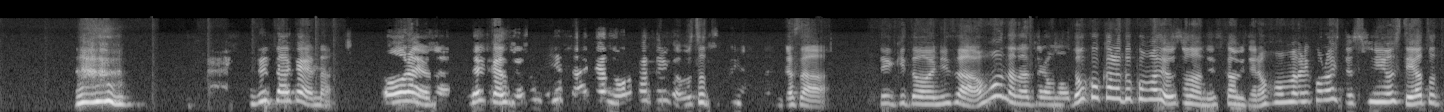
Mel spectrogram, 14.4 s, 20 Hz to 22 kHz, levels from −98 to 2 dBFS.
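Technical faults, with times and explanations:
1.70 to 1.83 s and 8.37 to 8.58 s, background gated by the echo canceller: the room sound drops by about 14 dB in the first dip and about 9 dB in the second, each lasting a fraction of a second. The canceller pulls the microphone down hard while the loudspeaker plays, then releases and the ambience returns.
2.49 to 7.89 s and 10.35 to 13.77 s, speech suppressed in double talk: the talker's level dips, deeply in the first span, with drops around 30 dB over roughly three seconds in total, and more lightly in the second, around 10 dB over under a second. Both sides were likely talking at once, so the canceller could not tell the local voice from the echo and attenuated both.
2.84 to 7.12 s and 11.56 s, other side's voice leaking through: a faint second voice sits roughly 30 dB below the talker, as a longer stretch in the first span and a brief scrap at 11.56 s. 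The far end's loudspeaker signal was likely not fully removed from the microphone, so residual echo passes through.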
